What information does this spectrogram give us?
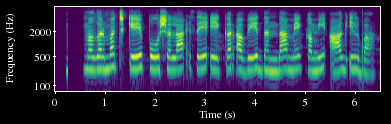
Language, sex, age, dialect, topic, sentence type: Bhojpuri, female, 36-40, Northern, agriculture, statement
